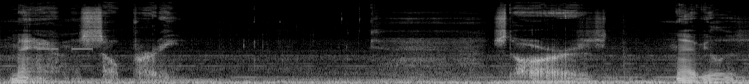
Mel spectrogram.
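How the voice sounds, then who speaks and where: Weary dying space garbage man, lowish gravelly voice, folksy, reflective, wry, lonely, sci-fi audio drama monologue. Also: exaggerated voice. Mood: quiet wonder.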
